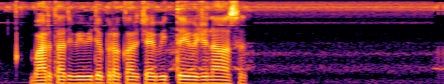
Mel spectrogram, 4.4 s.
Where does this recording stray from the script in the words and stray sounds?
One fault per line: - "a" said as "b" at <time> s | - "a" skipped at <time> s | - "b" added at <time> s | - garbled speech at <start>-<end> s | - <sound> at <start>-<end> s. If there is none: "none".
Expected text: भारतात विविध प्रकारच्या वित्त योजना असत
none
